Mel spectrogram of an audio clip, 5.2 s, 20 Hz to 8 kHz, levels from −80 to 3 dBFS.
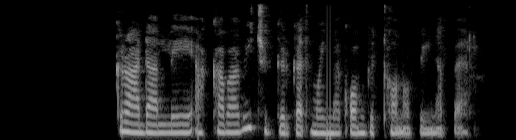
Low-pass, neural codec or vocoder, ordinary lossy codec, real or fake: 7.2 kHz; none; MP3, 64 kbps; real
